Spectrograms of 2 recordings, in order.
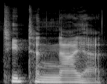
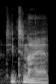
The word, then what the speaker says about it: Titania: I'm gonna take a hard stance here and say it's pronounced Titania. Titania. I think that's how we should do it.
